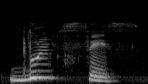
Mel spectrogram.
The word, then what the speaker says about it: dulces: Y para finalizar, en esta parte tenemos la palabra dulces. Nuevamente, dulces. Su mayor fuerza de voz recae en la penúltima sílaba.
